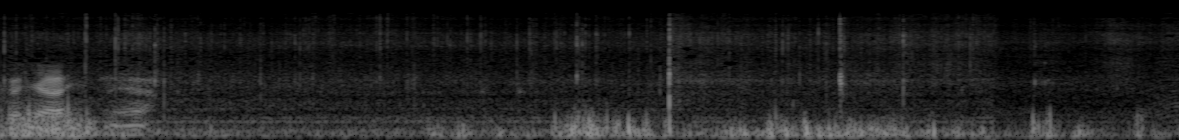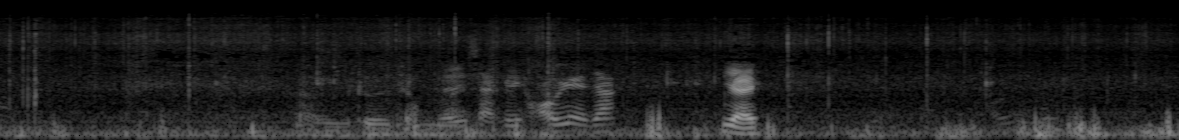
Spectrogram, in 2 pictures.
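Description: Meat sizzles and crackles over hot embers.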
